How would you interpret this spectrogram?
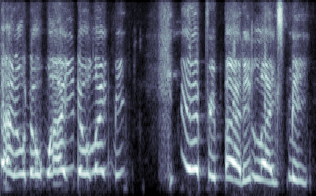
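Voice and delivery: high whiny falsetto mockery; mock whiny Carr. Mocking Derek Carr's whining, high whiny falsetto. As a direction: whine like a fake-innocent quarterback.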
